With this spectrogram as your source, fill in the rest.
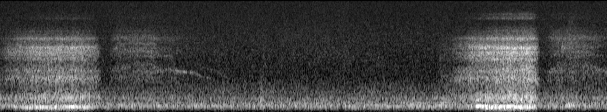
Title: MY DOG IS SNORING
